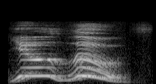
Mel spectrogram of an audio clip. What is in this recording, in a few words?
narration; kof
